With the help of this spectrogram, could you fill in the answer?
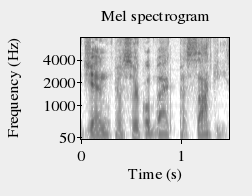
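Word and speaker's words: Psaki: like gen Circle back pasaki silent p i mean we're going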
